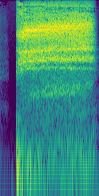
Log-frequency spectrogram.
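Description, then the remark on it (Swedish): A voice imitates a man's sleep breathing, in through the nose and out through the mouth: a single loud, forceful breathy exhale like a blue whale spouting through its blowhole. The airy, hissing whoosh starts abruptly and holds steady for over a second before cutting off. “Min man låter som en blåvals blåshål när han sover. Han andas in genom näsan och ut genom munnen.”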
